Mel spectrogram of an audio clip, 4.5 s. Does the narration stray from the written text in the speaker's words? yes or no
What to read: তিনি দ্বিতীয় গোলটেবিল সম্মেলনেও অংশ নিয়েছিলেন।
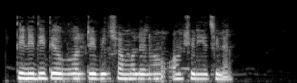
no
